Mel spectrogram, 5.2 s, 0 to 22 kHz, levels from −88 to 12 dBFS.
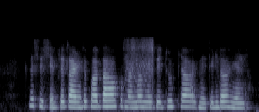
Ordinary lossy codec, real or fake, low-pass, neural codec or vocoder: none; fake; 5.4 kHz; codec, 24 kHz, 0.9 kbps, WavTokenizer, medium speech release version 1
